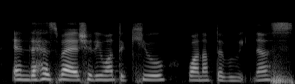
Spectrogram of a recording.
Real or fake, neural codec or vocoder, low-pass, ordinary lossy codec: fake; codec, 16 kHz, 0.8 kbps, ZipCodec; 7.2 kHz; none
